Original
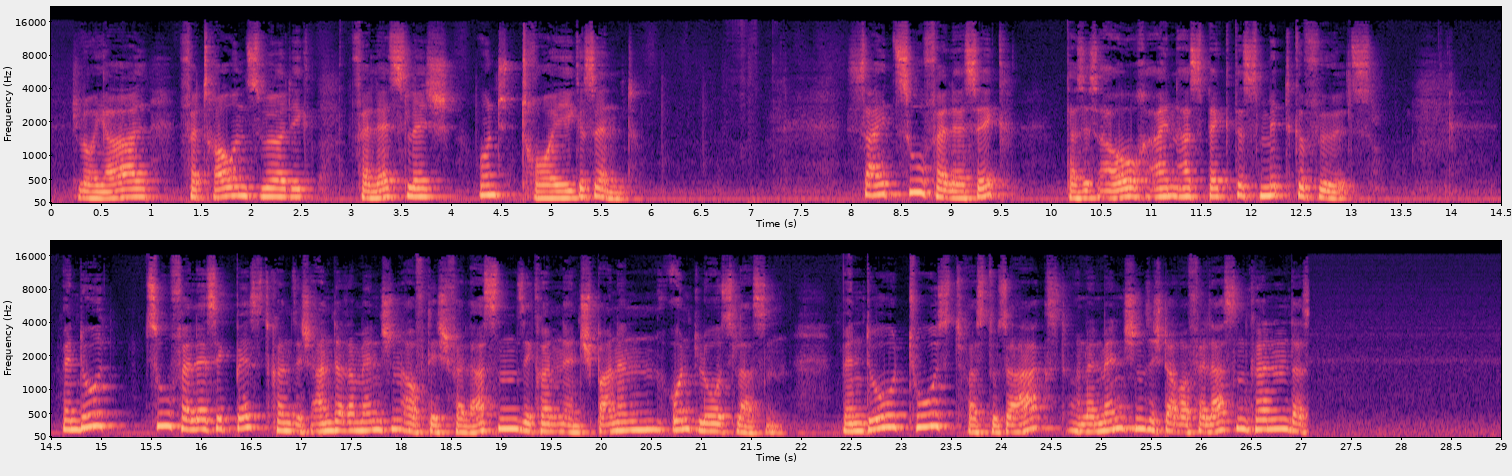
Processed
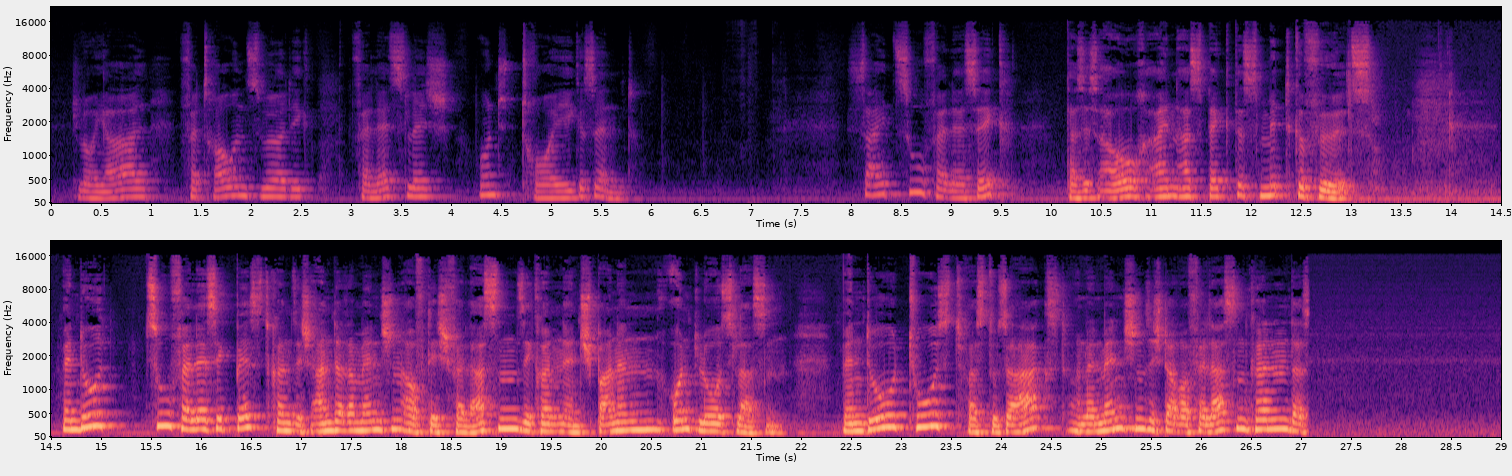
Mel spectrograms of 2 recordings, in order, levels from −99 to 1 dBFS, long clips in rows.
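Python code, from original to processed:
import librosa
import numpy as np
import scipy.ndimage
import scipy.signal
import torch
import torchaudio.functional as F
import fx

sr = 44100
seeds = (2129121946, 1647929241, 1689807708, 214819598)

y = fx.gain(x, sr, db=fx.line((8.99, -17.5), (9.51, -9.0), (12.08, -9.0), (12.97, -0.5)))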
